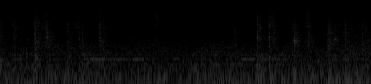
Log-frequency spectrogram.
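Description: Oracle cards being shuffled before a card is drawn: rapid riffling and flicking of cards in quick repeated bursts, close and fairly crisp, with a faint hum underneath.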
